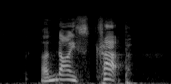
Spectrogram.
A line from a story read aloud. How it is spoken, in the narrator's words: cried the high, snarling voice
